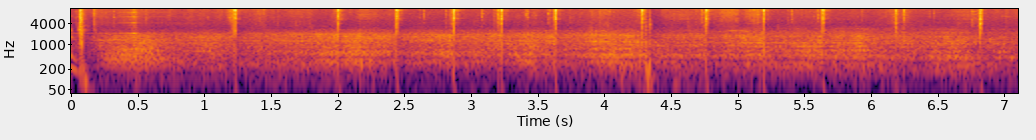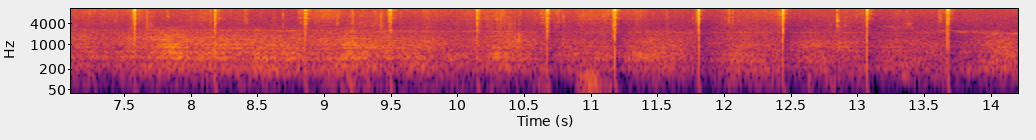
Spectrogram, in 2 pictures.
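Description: Bonsai scissors snipping off the shoot tips of a Japanese maple: sharp, irregular clicks about two or three a second, over steady background noise.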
